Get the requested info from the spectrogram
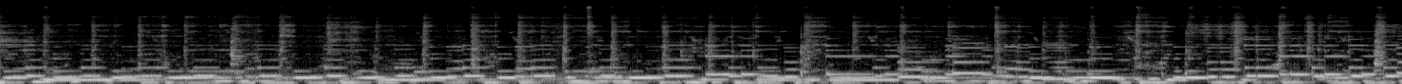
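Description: Live instrumental band: a Roland RD-300SX digital keyboard plays held, organ-toned chords over a walking upright-bass line and conga drums struck by hand.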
